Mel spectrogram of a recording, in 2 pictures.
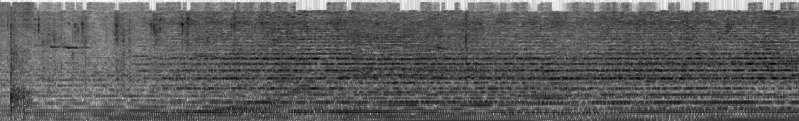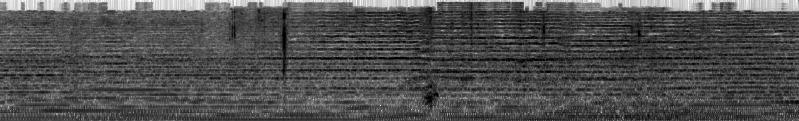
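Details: Loud, continuous instrumental music with sustained low tones plays throughout, with no animal sound heard.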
